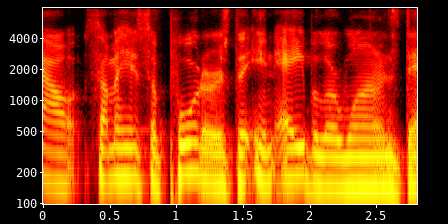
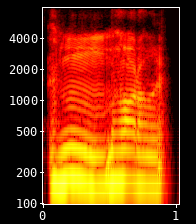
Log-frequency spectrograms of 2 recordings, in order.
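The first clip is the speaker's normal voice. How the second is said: ordinary talk, nothing marked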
